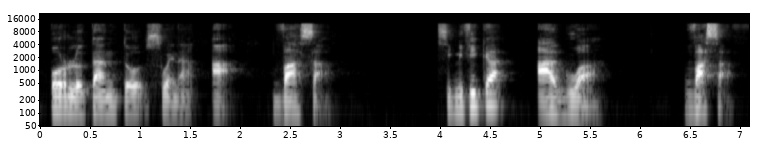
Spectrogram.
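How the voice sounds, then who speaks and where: Slow, lively-pitched male language teacher. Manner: slow, deliberate, repeats each word to model pronunciation. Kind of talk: online pronunciation lesson.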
